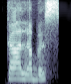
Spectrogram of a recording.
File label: "colobus", Indian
